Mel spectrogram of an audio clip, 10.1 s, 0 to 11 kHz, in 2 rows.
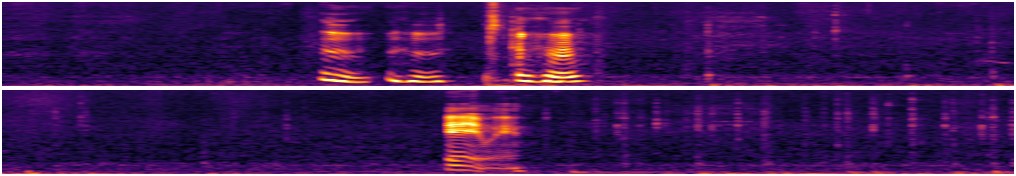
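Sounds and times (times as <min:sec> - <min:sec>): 
speech: 0:01.6 - 0:03.1
rapid clicking of keys on a computer keyboard: 0:07.8 - 0:10.1.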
